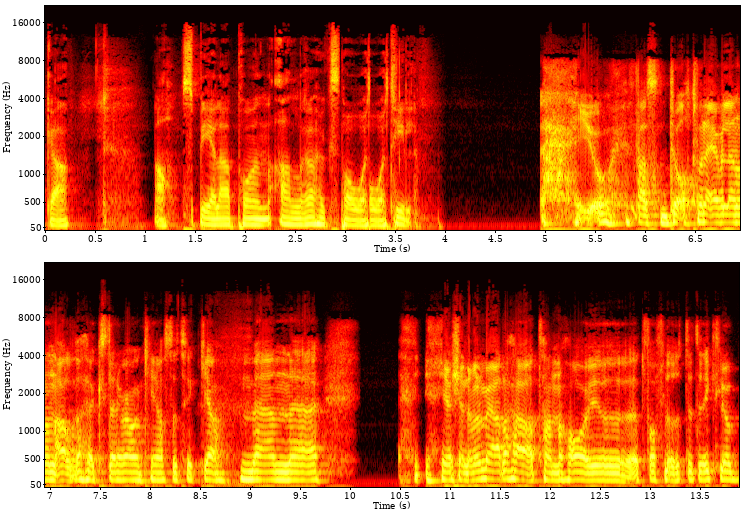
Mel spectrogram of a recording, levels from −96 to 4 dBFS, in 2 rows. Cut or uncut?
cut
